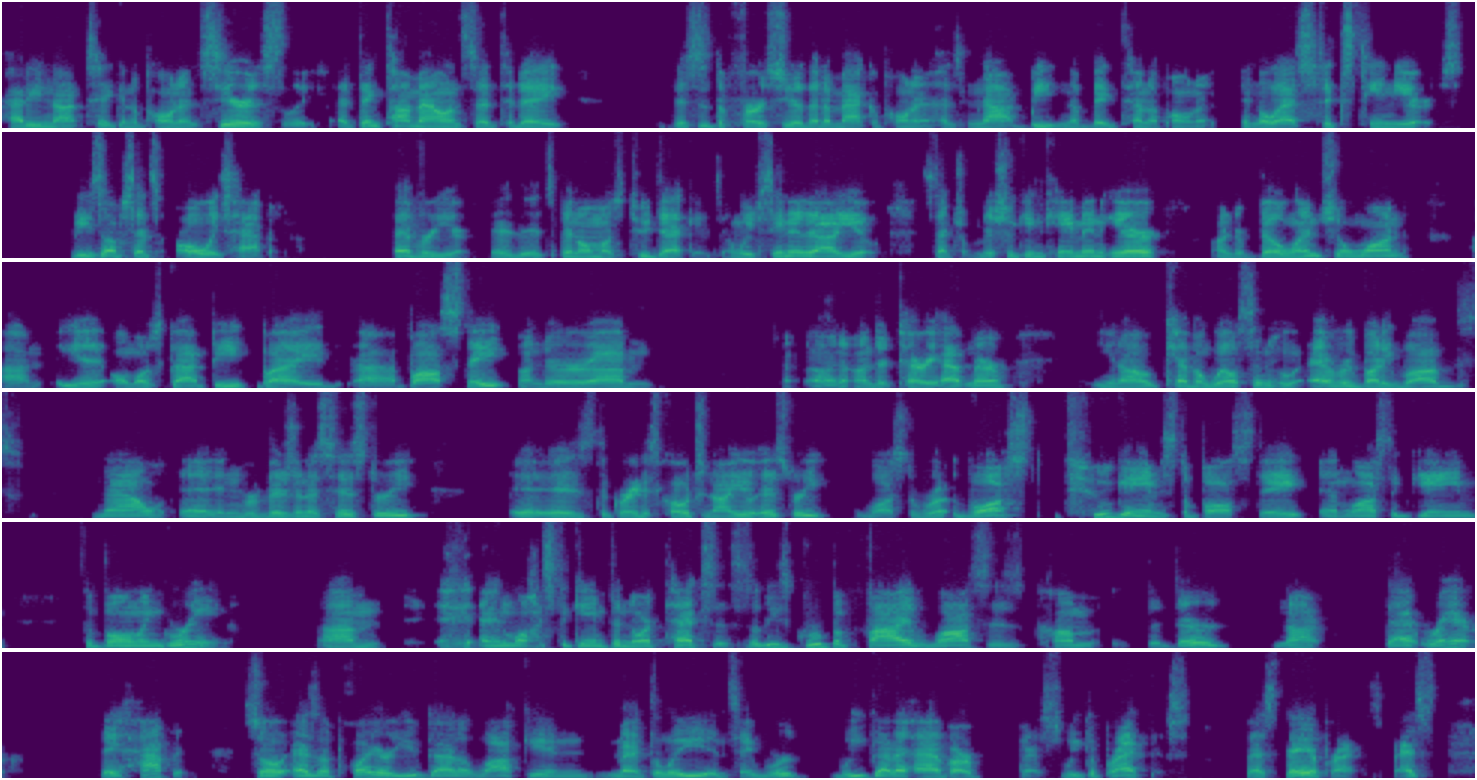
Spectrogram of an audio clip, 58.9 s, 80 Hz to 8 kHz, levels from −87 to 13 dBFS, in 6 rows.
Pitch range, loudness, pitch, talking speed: 100-125 Hz, -25 LUFS, 110 Hz, 160 wpm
